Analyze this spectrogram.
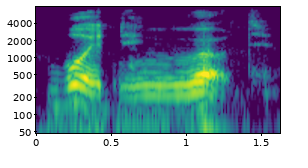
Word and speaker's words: wood: Okay, so you're going to start off with the oo and then open your mouth slightly. Wood. Wood.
